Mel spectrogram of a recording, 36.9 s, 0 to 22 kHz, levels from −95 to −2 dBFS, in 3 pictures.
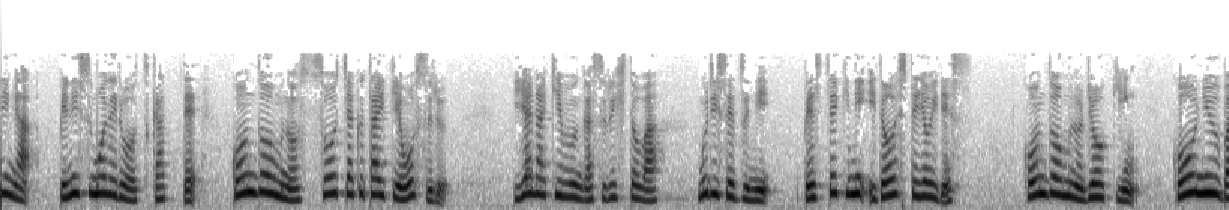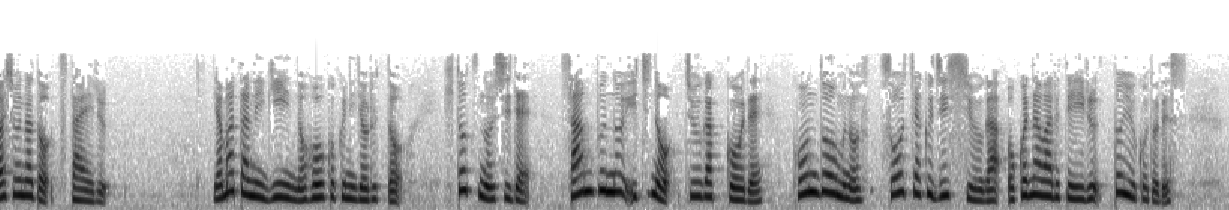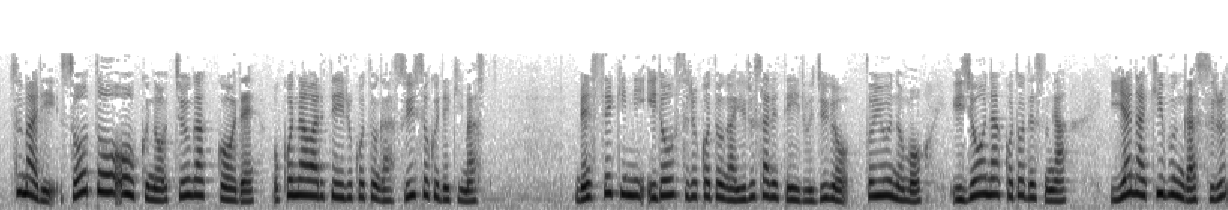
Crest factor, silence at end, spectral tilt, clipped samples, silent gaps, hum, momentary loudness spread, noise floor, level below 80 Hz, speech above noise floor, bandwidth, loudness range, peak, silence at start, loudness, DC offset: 14 dB; 0 s; -7 dB/octave; under 0.1%; none; none; 9 LU; -52 dBFS; -56 dBFS; 39 dB; 7.6 kHz; 3 LU; 0 dBFS; 0 s; -14 LUFS; under 0.1%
